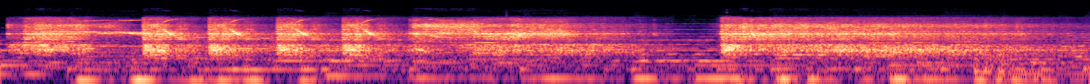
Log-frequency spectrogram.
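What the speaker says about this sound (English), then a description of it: "You get a sort of locking in noise, a laser noise" A Kyuranger DX Kyurenoh toy robot plays electronic sound effects, a bright synthesized locking-in whir with quick laser-like sweeps, then a sustained buzzing tone, all close and fairly loud.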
